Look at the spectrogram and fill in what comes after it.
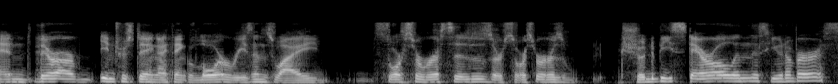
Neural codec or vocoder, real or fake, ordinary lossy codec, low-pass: vocoder, 22.05 kHz, 80 mel bands, WaveNeXt; fake; AAC, 32 kbps; 7.2 kHz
